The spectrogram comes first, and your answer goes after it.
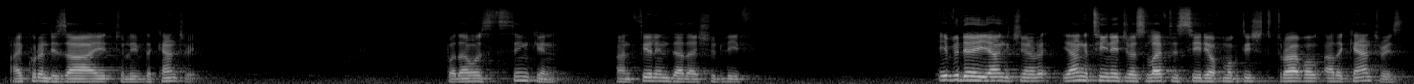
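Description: A young man from Somalia, reading a personal story aloud from notes at a lectern on a theater stage, into a podium microphone, with simple, steady phrasing. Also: a little high, moderate pace. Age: young adult.

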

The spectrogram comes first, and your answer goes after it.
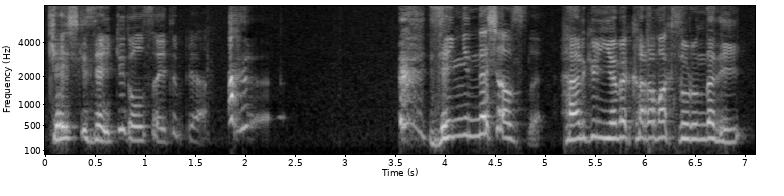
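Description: A poor, envious game-world villager, voiced by a woman, wistful over what she lacks and bitter toward the rich. The voice is high and light, and it curses sharply. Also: a little slow. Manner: wistful, then bitter and cursing. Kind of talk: Minecraft role-play commentary.

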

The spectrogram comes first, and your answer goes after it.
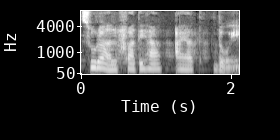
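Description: A man giving a slow, careful lesson on pronouncing words in recitation, repeating each example. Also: high voice, sing-song, poor audio. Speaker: religious teacher. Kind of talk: Quran pronunciation lesson.

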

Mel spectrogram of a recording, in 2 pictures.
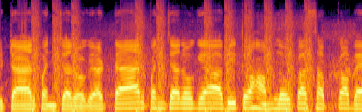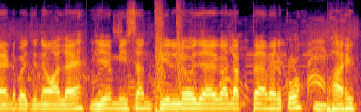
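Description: A young man giving excited commentary over gameplay, shouting at the game and talking to viewers. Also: on the high side, slight background noise. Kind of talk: excited Let's Play commentary.

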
